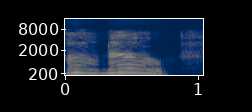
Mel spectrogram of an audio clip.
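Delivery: going way up high, woman's voice. Reading a comic aloud and voicing Hope's reaction: Hope voice. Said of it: "I'm sure that's what she sounds like".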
